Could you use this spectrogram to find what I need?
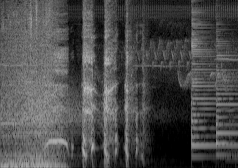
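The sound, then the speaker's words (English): Coughing and gasping for air by someone lying on the ooze-covered floor of a boat after a crushing squeeze to the chest. A rushing noise gives way to a few harsh, rough bursts, followed by steady musical tones. “I roll onto my back, coughing and gasping for air.”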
